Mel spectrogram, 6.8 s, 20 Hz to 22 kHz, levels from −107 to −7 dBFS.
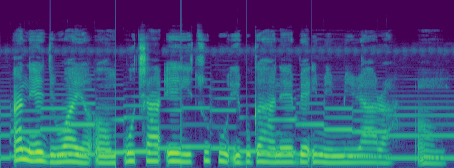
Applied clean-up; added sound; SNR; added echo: none; Wind instrument, woodwind instrument; 10 dB; none.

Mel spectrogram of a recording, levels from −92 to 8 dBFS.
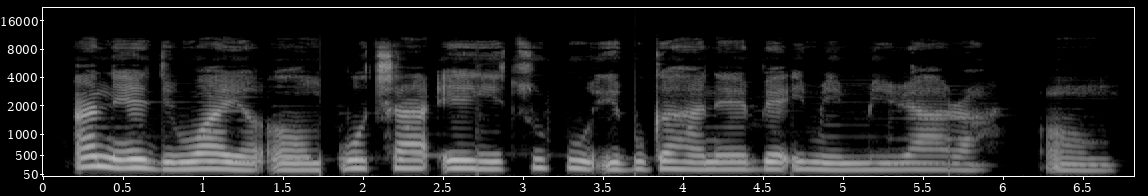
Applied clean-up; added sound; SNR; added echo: neural mask model DeepFilterNet 3.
